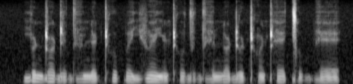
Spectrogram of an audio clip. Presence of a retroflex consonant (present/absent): present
